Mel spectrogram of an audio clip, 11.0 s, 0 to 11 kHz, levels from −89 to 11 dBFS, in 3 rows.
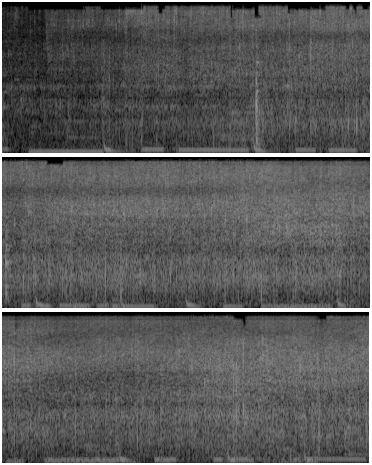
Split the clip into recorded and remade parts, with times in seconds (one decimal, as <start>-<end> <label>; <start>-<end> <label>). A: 0.0-4.4 recorded; 4.4-4.9 remade; 4.9-6.3 recorded; 6.3-9.2 remade; 9.2-9.8 recorded; 9.8-10.5 remade; 10.5-11.0 recorded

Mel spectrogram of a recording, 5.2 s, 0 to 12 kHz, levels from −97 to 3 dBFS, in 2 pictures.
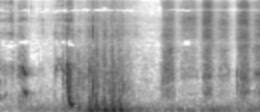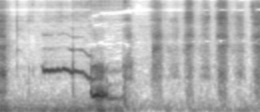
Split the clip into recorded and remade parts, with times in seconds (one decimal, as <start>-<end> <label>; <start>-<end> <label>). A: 0.0-1.9 recorded; 1.9-3.5 remade; 3.5-4.0 recorded; 4.0-4.5 remade; 4.5-5.2 recorded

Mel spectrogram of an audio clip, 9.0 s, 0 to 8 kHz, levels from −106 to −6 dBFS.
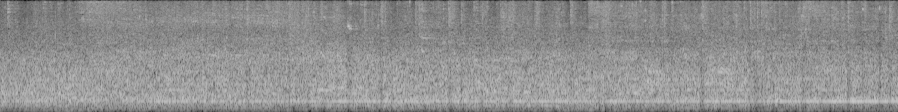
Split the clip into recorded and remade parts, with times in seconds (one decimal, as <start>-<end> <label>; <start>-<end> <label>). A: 0.0-9.0 recorded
